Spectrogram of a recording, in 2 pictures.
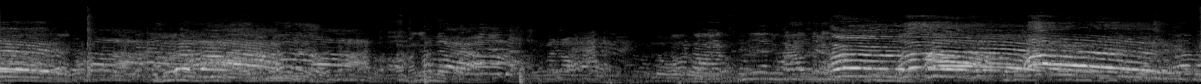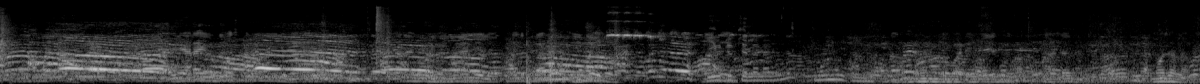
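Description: A crowd of onlookers murmurs and shouts in the open air.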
